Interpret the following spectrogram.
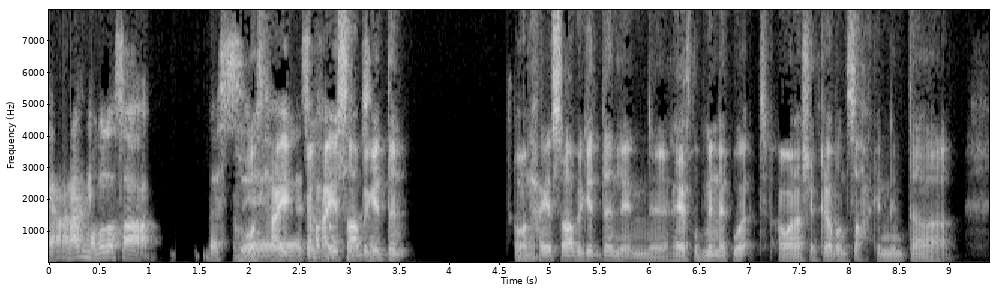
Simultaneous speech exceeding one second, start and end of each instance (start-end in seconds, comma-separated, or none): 1.9-3.3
